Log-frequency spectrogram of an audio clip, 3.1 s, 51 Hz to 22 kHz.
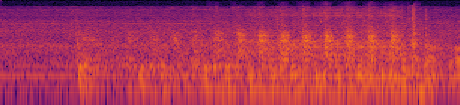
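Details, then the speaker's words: Sea-Doo GTX 300 that had no crank: after a wiring repair it now cranks steadily at about three beats a second but won't start, and a faulty spark plug is found as the cause. "May ano na, nagka-crank na siya pero hindi pa rin siya umaandar."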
